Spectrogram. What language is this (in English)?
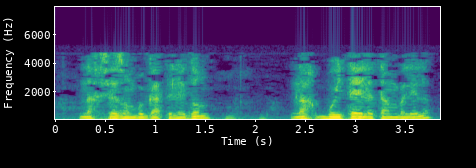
Wolof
